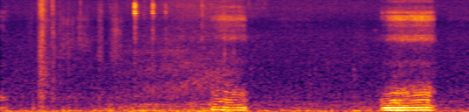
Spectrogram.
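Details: English Mastiff puppy, a brindle, asleep and snoring: two low rumbling snores, one short near three seconds and a stronger one near five seconds, with faint clicks and a quiet indoor background.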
